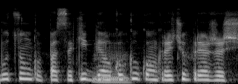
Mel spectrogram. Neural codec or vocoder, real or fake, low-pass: none; real; 14.4 kHz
